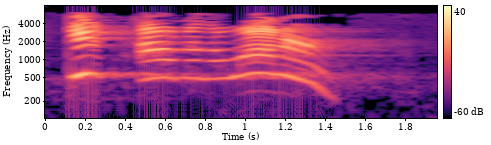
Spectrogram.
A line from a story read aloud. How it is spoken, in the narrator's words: screaming and yelling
